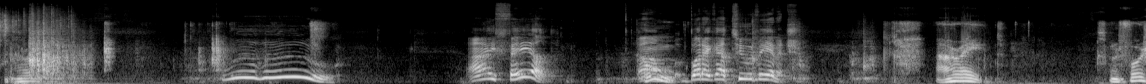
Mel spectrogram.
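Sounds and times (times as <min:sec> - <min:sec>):
seven dice tumbling across a hard surface during a tabletop game: 0:00.0 - 0:02.3
speech: 0:00.2 - 0:00.7, 0:02.2 - 0:03.4, 0:04.7 - 0:05.6, 0:06.4 - 0:08.2, 0:09.4 - 0:10.1, 0:11.1 - 0:11.4.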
